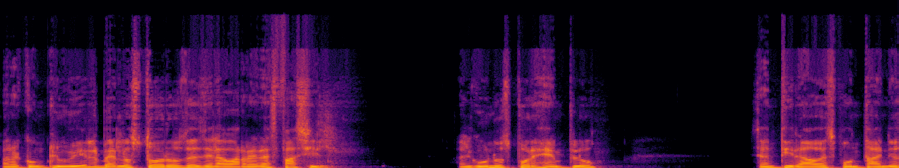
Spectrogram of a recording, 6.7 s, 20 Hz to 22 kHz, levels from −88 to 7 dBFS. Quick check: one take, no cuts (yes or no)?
no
